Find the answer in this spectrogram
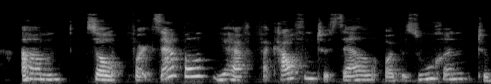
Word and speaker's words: verkaufen: So, for example, you have verkaufen to sell or besuchen to visit, and I underlined the word stress here, so you wouldn't say verkaufen or besuchen, you would say verkaufen and besuchen.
